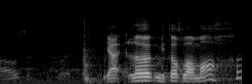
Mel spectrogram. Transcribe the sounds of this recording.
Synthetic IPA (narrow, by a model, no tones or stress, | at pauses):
jaløːk̚mitɔχlɑmɑx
